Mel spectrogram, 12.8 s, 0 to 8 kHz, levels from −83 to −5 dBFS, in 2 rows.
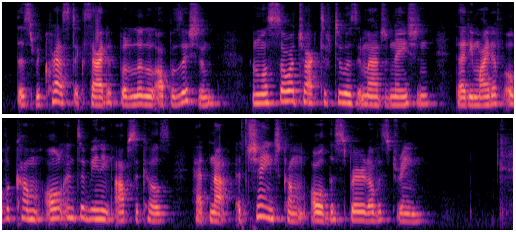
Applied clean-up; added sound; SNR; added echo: neural separator model SepFormer DNS4.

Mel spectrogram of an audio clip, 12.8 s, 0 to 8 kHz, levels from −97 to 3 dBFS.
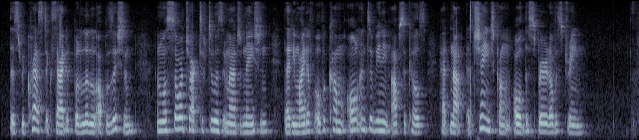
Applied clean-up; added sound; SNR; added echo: neural mask model Resemble Enhance denoiser.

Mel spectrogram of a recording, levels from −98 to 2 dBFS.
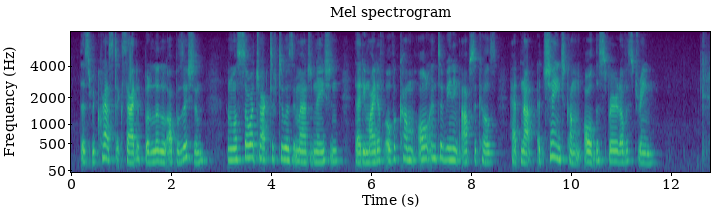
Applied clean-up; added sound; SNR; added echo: none; none; none; none.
